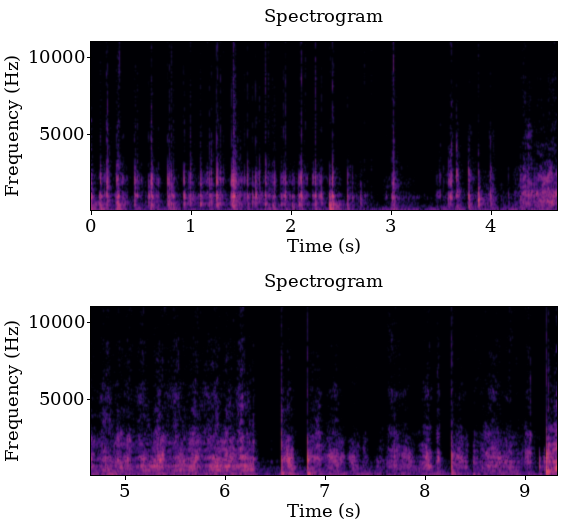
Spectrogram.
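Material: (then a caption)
Cardboard. Long painted nails trace and scratch across an opened, hollow Oreo cookie box made of printed cardboard. Quick, dry scratches and light taps come first, then a denser, steady scraping run follows before the short scratches return. The sound is mostly midrange rasp with little low body.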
